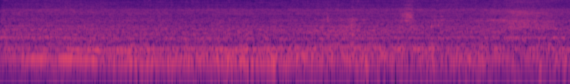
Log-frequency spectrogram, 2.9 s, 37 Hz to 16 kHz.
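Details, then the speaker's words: Evo 7 with Evo 2 engine swap, at idle after a new hydraulic hose was made and the power steering system bled; wheel turned lock to lock with no whine or groan from the pump; power steering normal. "there's no noises comeing from the power steering units that's fine that should be fine"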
